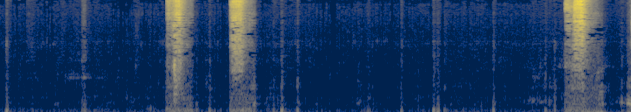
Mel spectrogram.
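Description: Aerosol lubricant sprayed in three short hissing bursts, two close together and a louder one near the end, onto the dry bearing of an air-conditioner indoor fan motor. A dry bearing makes the motor drag and chirp like a cricket, and this is the fix.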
